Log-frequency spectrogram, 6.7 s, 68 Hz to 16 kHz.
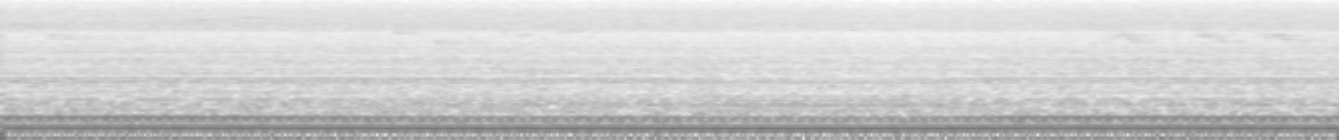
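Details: Mazda RX8 rotary cold start: deep, steady rumble held at high cold idle with no obvious stumble after initial seconds of misfire; misfiring later traced to incorrectly wired injectors.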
